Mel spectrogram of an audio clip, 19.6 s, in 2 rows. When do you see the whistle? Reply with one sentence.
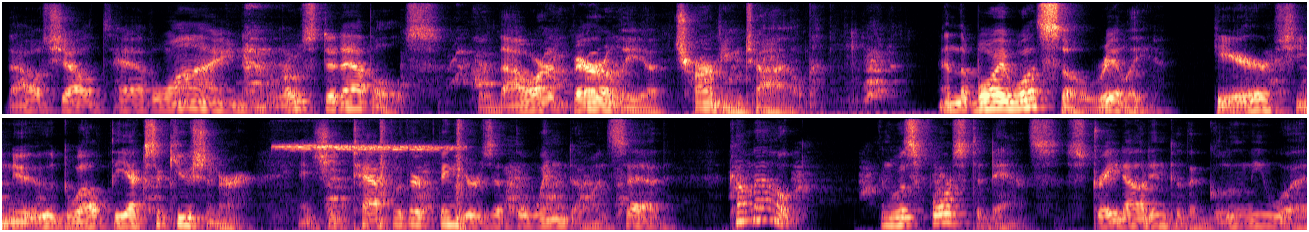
You can hear the whistle from 11.8 to 13.3 s.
